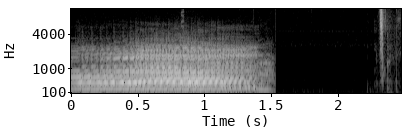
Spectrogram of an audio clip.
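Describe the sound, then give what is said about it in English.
Chewbacca the Wookiee from Star Wars roars once, a rough, warbling, growling howl lasting about a second and a half that cuts off abruptly. A brief faint tick follows in the silence. “I believe that is a Wookiee. Ding, ding, ding. Yes, it's obviously Chewbacca, the Wookiee from Star Wars.”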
